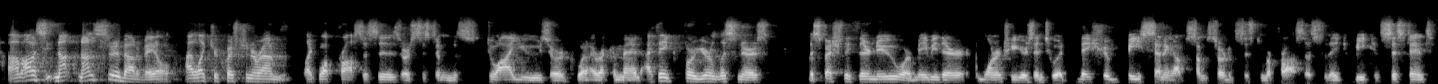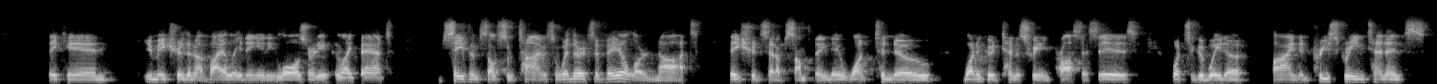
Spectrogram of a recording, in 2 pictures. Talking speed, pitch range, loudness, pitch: 225 wpm, 110-125 Hz, -16 LUFS, 115 Hz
